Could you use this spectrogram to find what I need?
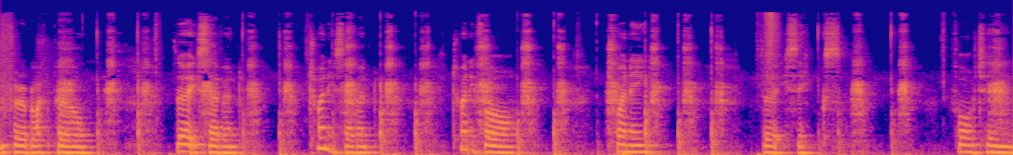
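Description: A metal tool scrapes across a scratch card.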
